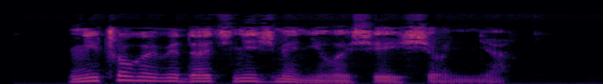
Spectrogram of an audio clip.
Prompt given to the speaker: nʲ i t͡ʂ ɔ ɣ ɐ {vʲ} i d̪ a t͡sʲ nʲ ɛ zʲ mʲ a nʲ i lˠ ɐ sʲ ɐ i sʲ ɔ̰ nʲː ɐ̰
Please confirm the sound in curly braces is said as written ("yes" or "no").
yes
